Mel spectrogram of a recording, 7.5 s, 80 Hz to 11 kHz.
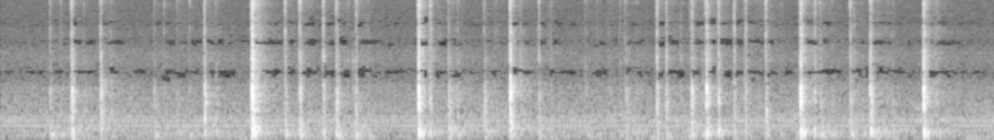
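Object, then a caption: Plastic laptop keyboard keys. Fingertips type on a laptop keyboard with black plastic keys, producing about 22 quiet, crisp taps spaced irregularly across the clip. Each keystroke is a short, bright click that dies away almost at once, with little low-end weight. A faint steady hum sits underneath.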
